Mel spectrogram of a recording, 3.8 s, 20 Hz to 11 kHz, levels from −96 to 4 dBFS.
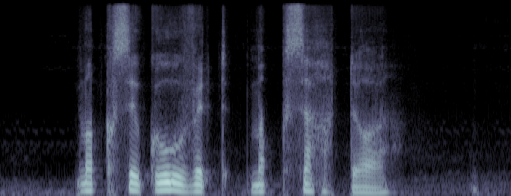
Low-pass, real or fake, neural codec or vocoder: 9.9 kHz; fake; codec, 16 kHz in and 24 kHz out, 0.6 kbps, FocalCodec, streaming, 4096 codes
